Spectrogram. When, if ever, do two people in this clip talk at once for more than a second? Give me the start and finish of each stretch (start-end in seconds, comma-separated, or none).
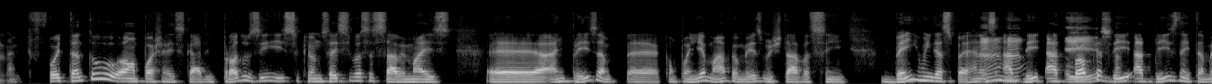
9.8-11.3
